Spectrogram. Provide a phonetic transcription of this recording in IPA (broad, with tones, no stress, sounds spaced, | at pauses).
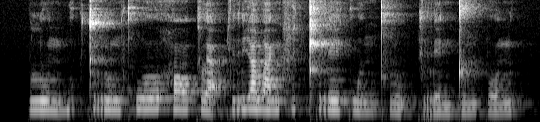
l u˩˦ n b u˦˥ k̚ t r u˧ n kʰ w oː˦˥ h ɔː˦˥ k l a˨˩ ʔ k r i˥˩ a̯ w a˧ ŋ f i˦˥ t̚ kʰ r eː˧ k w ɯ˦˥ ŋ kʰ l u˨˩ ʔ k r e˨˩ n t ɯ˧ ŋ p o˦˥ n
